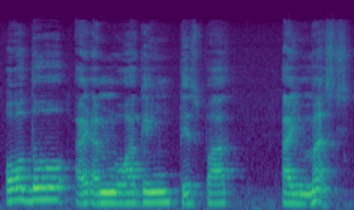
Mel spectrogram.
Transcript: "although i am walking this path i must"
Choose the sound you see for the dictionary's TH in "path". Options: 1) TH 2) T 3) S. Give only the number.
2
